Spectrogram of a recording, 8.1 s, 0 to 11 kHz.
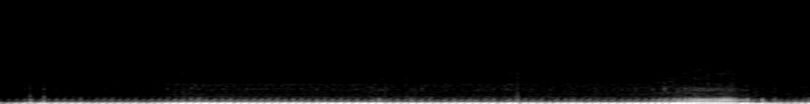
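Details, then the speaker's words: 2003 Suzuki V-Strom DL1000 that had not been getting fuel or starting, now running after a new fuel pressure regulator, a fuel pump recheck and a new relay: it fires in an even, steady beat with a brief blip and idles cleanly. "I'm just explaining how excited I am the bike is running after all this time and effort."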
